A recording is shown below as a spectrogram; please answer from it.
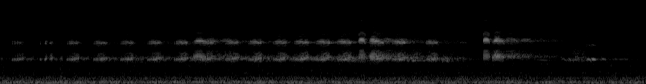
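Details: Frog chorus in a rice paddy in Japan during a visit home: dense rapid pulsed croaks repeating roughly every quarter second, steady throughout with a few louder bursts near the end.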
